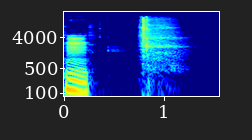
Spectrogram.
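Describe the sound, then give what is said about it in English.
A quiet yawn: a brief voiced groan, a short pause, then a long breathy exhale that trails off, with no talking. “I just yawned and then was like, no, I'm gonna keep trying to talk.”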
